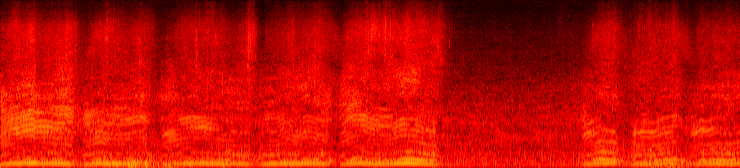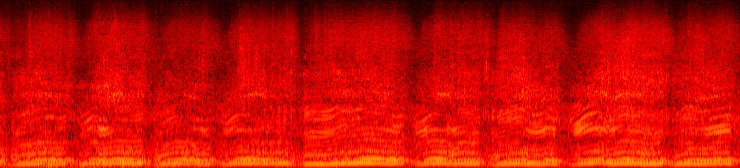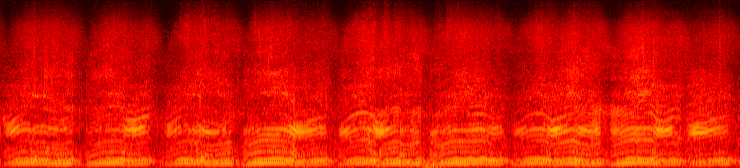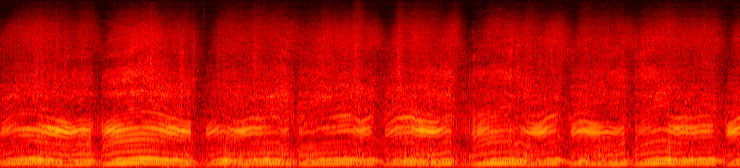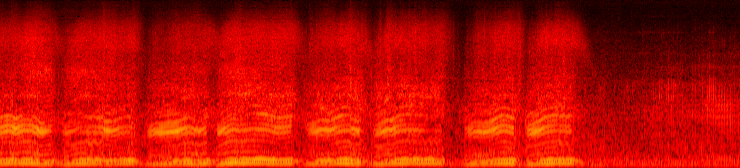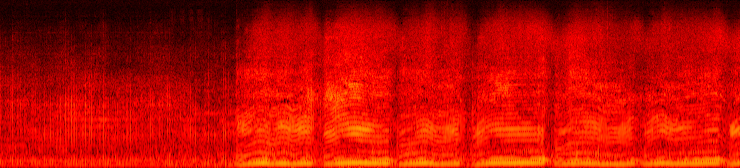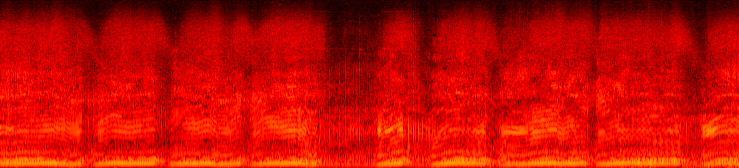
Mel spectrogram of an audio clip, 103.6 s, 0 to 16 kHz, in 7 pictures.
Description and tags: Lagoon ambience in summer, daytime. Someone is cutting grass with trimmer.
Mono.
Recorded with Sound devices 552, Sennheiser MKH416.
lithuania, day, grass, cutting, nature, lagoon, trimmer, field-recording, summer, ambience, seaside, lake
